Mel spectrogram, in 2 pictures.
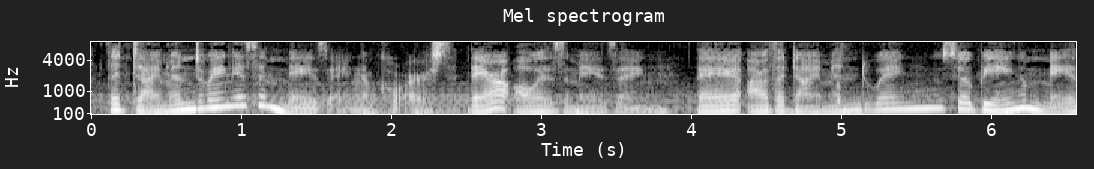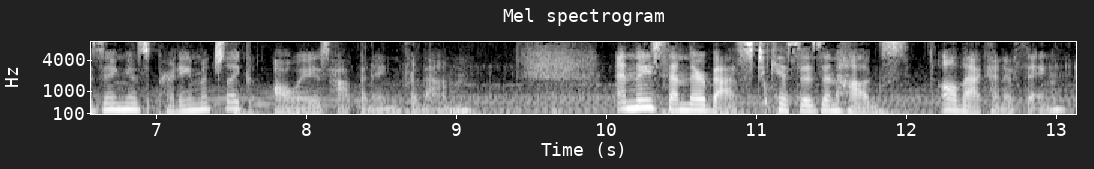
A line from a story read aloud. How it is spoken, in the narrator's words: added Citrine coolly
